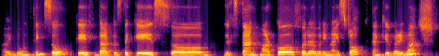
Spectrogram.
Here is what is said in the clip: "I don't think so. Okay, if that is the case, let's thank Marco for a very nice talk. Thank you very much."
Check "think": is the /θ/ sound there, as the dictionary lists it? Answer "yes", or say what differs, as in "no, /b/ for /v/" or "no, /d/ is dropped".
no, /t/ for /θ/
